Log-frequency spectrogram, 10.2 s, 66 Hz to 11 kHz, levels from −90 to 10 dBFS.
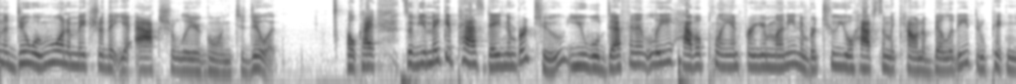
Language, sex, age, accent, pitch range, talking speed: English, female, 30-49, American, 175-220 Hz, 260 wpm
